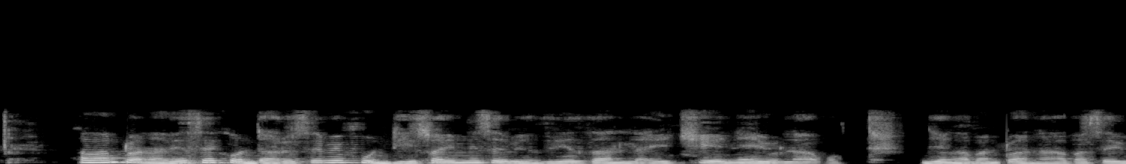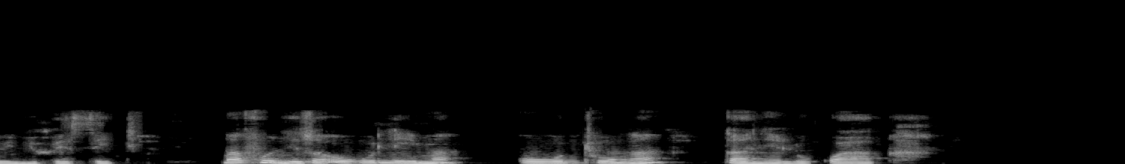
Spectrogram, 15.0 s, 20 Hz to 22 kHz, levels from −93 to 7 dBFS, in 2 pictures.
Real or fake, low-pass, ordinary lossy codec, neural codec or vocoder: real; 7.2 kHz; AAC, 32 kbps; none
